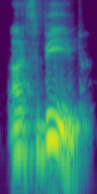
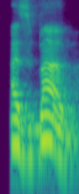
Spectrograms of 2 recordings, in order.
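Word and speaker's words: أسباب: Okay, the last word here is Asbib. Try again, please. Now on this, remember, on the first ba, you have a fatha. Asbab.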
